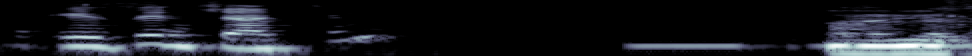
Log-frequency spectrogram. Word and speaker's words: Jatin: Uh, am I pronouncing your name right? Is it Jatin? Yes, it's Jatin.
